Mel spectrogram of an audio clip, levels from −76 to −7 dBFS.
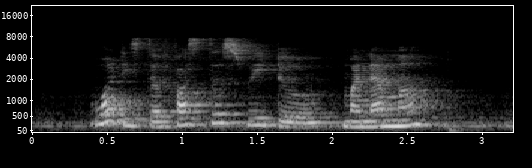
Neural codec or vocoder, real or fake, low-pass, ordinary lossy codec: none; real; none; none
